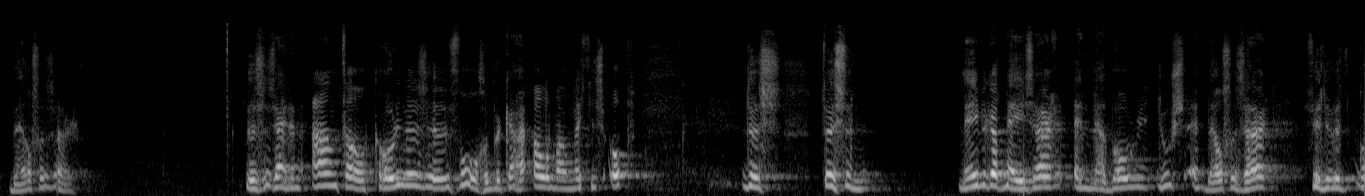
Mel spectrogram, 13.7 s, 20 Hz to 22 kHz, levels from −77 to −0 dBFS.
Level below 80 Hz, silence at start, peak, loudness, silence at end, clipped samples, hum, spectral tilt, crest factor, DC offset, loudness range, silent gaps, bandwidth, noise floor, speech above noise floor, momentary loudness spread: -74 dBFS; 0.1 s; -8 dBFS; -31 LUFS; 0 s; under 0.1%; none; -5 dB/octave; 24 dB; under 0.1%; 5 LU; none; 13.5 kHz; -69 dBFS; 39 dB; 13 LU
